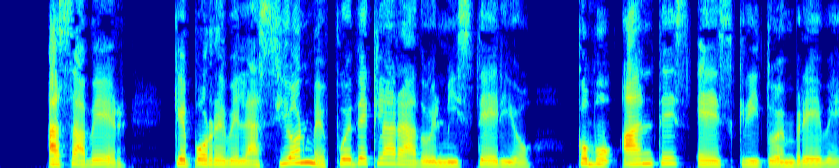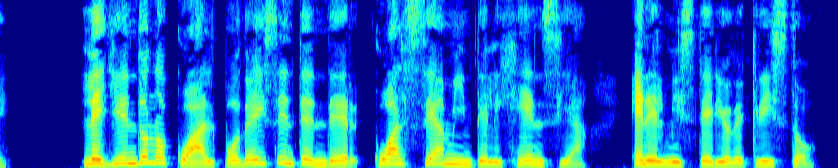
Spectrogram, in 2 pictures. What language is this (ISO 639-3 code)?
spa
